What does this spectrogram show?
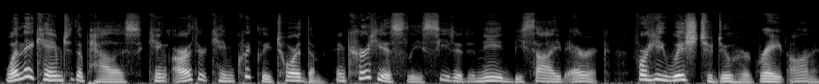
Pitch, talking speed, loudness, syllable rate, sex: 160 Hz, 190 wpm, -20 LUFS, 5.3 syllables/s, female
